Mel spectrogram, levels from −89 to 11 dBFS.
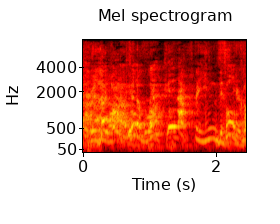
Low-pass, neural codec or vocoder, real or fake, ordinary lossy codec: none; codec, 16 kHz, 16 kbps, FreqCodec, smaller model; fake; none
